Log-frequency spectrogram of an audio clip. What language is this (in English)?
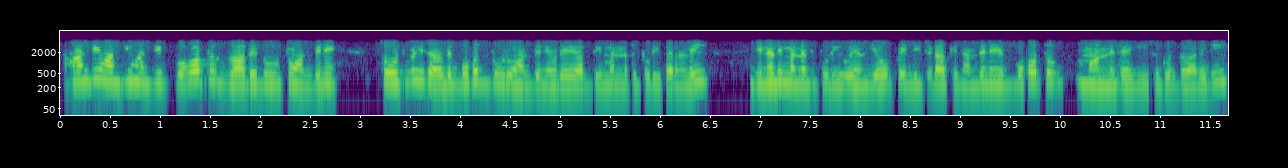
Punjabi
